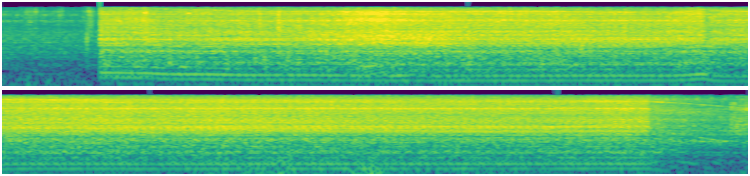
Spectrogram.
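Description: A bulldozer engine rumbles steadily close by.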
